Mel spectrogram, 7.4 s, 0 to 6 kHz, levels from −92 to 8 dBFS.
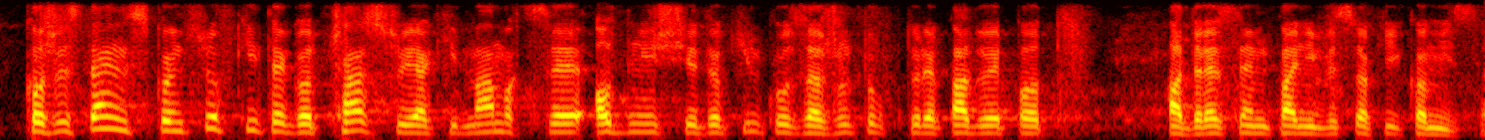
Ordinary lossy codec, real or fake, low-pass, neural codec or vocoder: Opus, 32 kbps; fake; 5.4 kHz; codec, 16 kHz, 8 kbps, FunCodec, trained on Chinese and English, 25 frames a second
